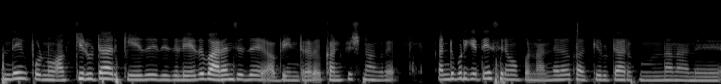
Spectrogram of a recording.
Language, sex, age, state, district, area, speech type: Tamil, female, 30-45, Tamil Nadu, Viluppuram, rural, spontaneous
